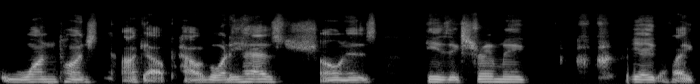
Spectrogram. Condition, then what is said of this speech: Stuttering. I don't have CTE. I have a speech impediment.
